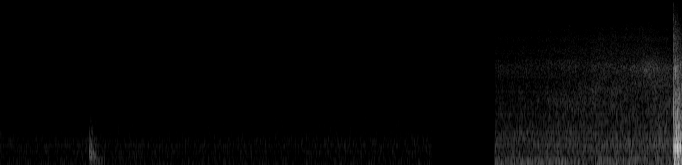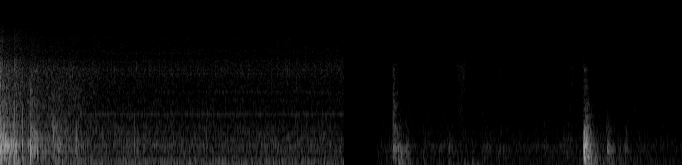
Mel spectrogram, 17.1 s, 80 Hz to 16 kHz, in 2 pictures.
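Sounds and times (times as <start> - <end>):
loud rumbling bang: 6.2 - 10.7
heavy rain: 6.2 - 12.8.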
